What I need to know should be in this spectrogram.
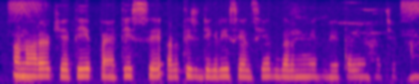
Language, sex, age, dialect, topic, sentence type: Magahi, female, 60-100, Northeastern/Surjapuri, agriculture, statement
